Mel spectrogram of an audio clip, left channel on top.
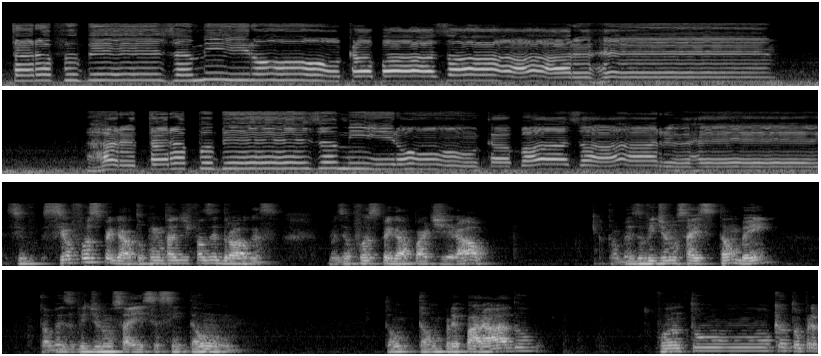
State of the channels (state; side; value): different; both; correlation 0.00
